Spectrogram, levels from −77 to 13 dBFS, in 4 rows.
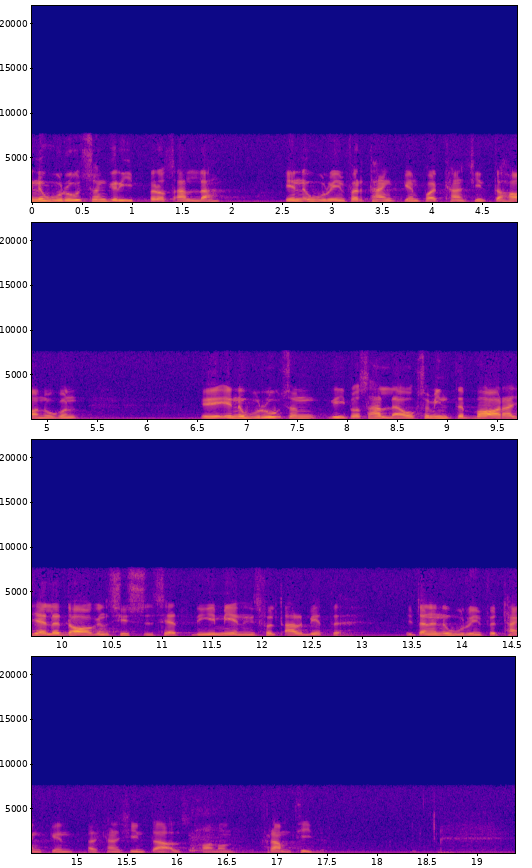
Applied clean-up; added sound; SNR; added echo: none; none; none; none.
